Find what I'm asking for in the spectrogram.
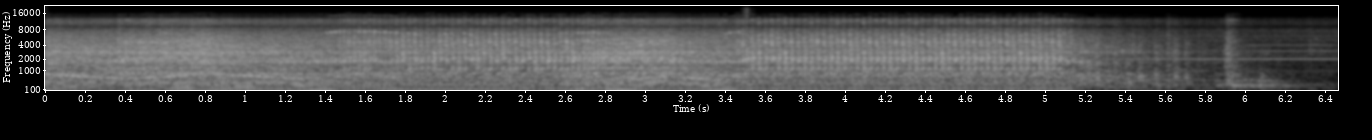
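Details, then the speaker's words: Dacia Duster 1.5 dCi diesel after replacing a boost hose (reinforced) and cleaning the EGR valve, earlier air noise after hard acceleration: revs up and settles cleanly, no whoosh or air leak, then shuts off; repaired. "il n'y a plus le bruit, c'est réparé."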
